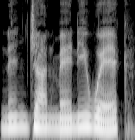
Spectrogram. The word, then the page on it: niwe'g: Mi'gmaq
